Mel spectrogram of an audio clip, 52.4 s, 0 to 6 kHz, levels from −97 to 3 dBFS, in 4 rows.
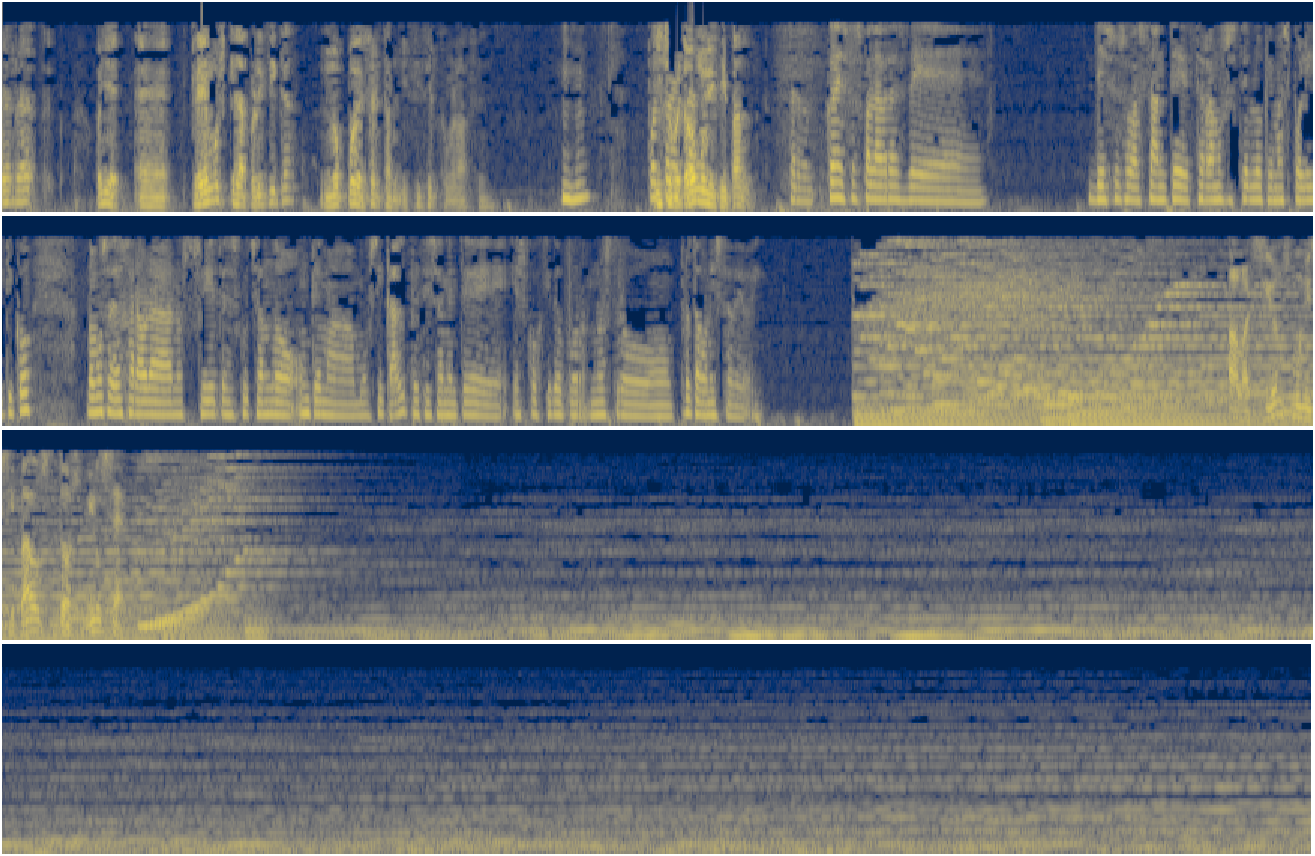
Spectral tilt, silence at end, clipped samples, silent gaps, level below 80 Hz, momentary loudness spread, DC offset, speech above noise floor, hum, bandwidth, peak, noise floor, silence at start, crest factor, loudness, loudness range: -9.5 dB/octave; 0 s; under 0.1%; none; -32 dBFS; 17 LU; under 0.1%; 34 dB; none; 6 kHz; 0 dBFS; -52 dBFS; 0 s; 20 dB; -20 LUFS; 16 LU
